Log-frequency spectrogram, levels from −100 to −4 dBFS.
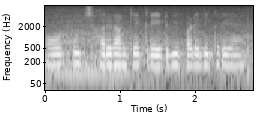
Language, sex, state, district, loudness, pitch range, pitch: Hindi, female, Chandigarh, Chandigarh, -17 LUFS, 160-170 Hz, 165 Hz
